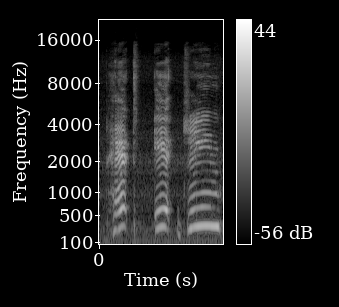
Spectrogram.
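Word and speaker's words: Petit Jean: lordy lordy Sheila tub says uh uh is pronounced petite ptit pet it Jean pet it Jean okay well thank you thank you I didn't know that but uh I'll try to remember that pet it Jean I better make a dash there cuz you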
